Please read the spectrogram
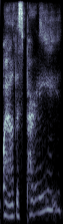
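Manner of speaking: breathy whisper, barely voiced. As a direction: whisper it as a sarcastic aside. Reading a party scene aloud.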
